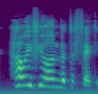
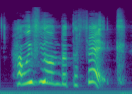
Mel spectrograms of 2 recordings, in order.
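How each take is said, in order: First: Laughing question. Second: High playful question. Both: Real, not acted.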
